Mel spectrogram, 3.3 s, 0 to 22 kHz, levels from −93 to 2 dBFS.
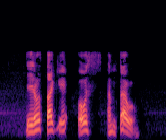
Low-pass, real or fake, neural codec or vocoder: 5.4 kHz; real; none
